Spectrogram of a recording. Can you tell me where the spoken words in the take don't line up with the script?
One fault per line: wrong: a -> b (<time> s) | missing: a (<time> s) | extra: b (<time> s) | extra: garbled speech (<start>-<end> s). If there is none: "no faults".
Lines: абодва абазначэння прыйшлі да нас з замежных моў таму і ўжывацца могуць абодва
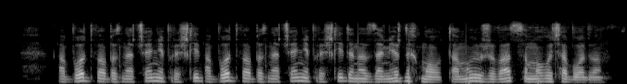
extra: абодва абазначэння прыйшлі (2.1 s)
